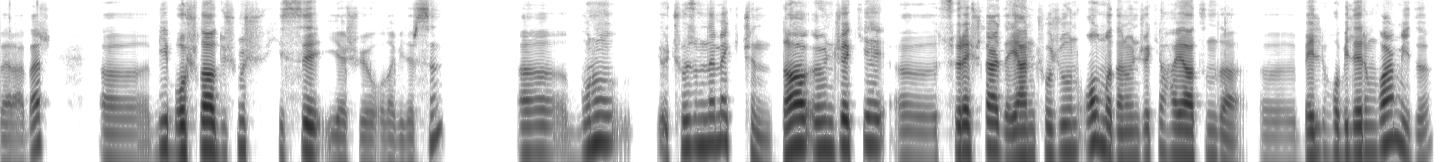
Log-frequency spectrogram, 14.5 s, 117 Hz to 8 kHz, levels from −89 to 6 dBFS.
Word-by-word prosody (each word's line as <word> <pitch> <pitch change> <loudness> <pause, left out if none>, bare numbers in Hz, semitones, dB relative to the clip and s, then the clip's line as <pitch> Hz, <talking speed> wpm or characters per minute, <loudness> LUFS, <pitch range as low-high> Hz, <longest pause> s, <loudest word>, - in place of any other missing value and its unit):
beraber, 160 - -7 0.5
ııı, 120 +1 -13
bir 170 -3 -2
boşluğa 155 +1 +6
düşmüş 165 +3 -11
hissi 150 +1 0
yaşıyor 110 -1 -12
olabilirsin. 110 - -11 0.7
Aaa, 145 0 -7 0.2
bunu, 190 - -2 0.4
üüü, - - -9
çözümlemek 180 +2 -2
için 110 -8 -12
daha 175 +4 +9
önceki, 175 +2 0
ııı, 130 -1 -13
süreçlerde, 155 -1 +1
yani 135 +2 +2
çocuğun 155 +2 -5
olmadan 165 -8 +1
önceki 130 +4 -8
hayatında, 135 -6 0 0.2
ııı, 110 0 -20
belli 130 +2 0
hobilerin 150 +2 -2
var 190 +2 +6
mıydı? 145 - -6
145 Hz, 110 wpm, -21 LUFS, 125-170 Hz, 0.7 s, daha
